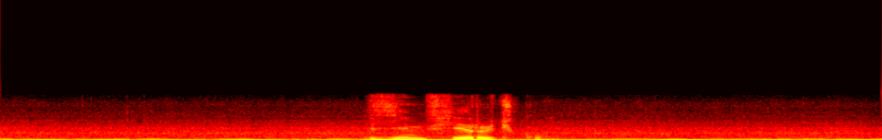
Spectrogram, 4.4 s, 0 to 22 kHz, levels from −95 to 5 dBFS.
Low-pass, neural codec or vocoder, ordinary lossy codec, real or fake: 7.2 kHz; none; MP3, 64 kbps; real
